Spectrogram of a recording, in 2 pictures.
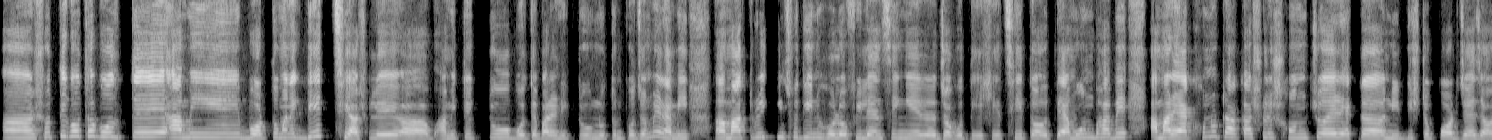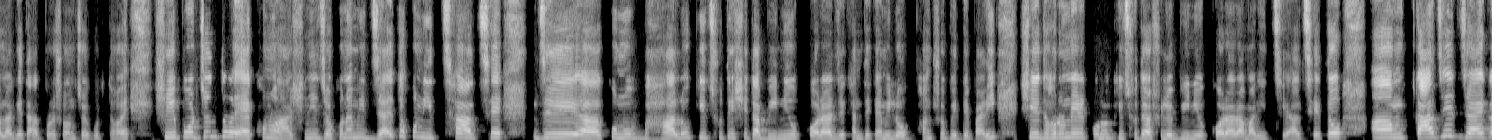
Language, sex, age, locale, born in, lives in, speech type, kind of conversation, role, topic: Bengali, female, 20-24, bn-BD, Bangladesh, Bangladesh, conversation, unstructured, none, বর্তমান অর্থনৈতিক পরিস্থিতি আপনার জীবনে কী প্রভাব ফেলেছে?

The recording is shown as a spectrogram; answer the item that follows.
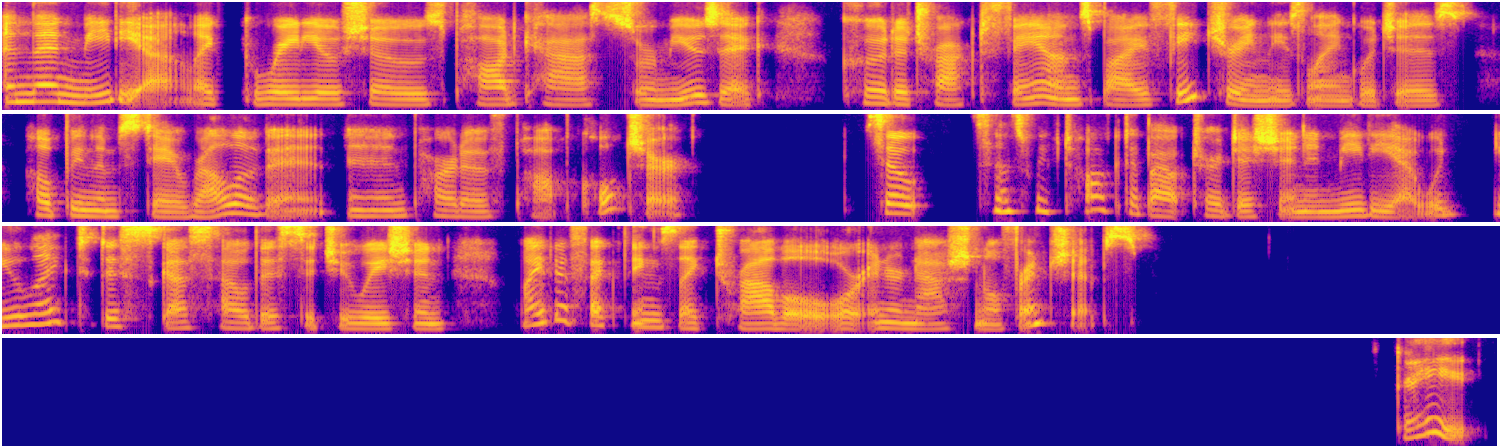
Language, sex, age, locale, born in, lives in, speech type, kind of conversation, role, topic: English, female, 40-44, en-US, United States, United States, read, expert-assistant, expert, What would happen if everyone spoke every language?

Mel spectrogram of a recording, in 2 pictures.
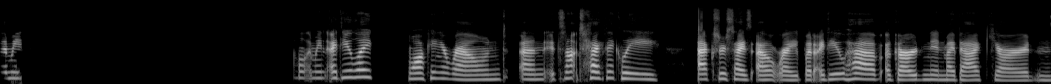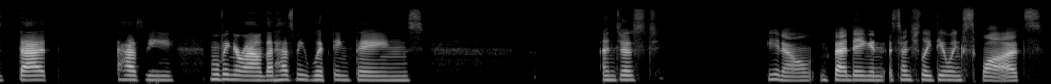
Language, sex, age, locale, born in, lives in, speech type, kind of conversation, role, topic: English, female, 30-34, en-US, United States, United States, conversation, advice, user, How can i stay motivated to keep a regular exercise routine when i'm tired and have a busy schedule?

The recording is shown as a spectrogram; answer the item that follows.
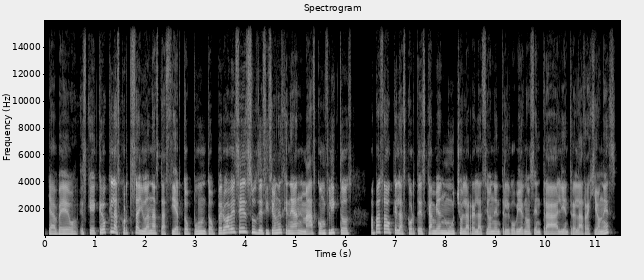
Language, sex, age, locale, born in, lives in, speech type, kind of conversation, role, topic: Spanish, male, 25-29, es-MX, Mexico, Mexico, read, expert-assistant, asker, ¿Cómo puedo empezar a entender las diferencias entre los gobiernos de varios países?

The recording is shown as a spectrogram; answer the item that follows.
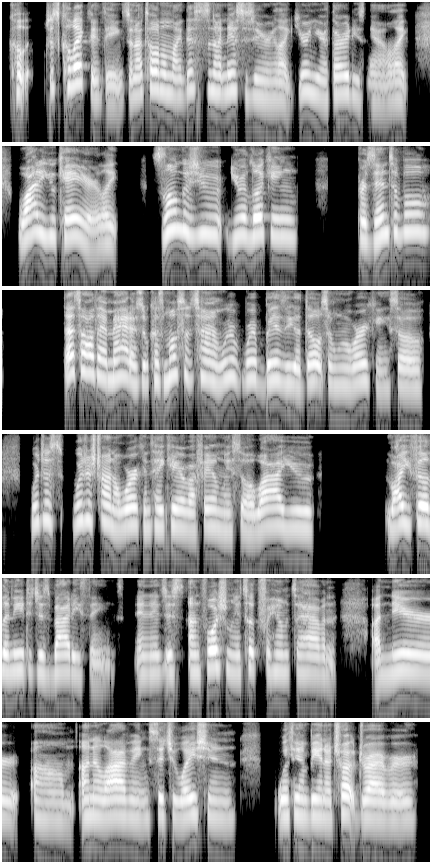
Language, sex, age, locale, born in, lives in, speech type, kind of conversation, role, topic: English, female, 35-39, en-US, United States, United States, conversation, podcast, guest, How can developing good habits and a clear plan make saving money easier for most people?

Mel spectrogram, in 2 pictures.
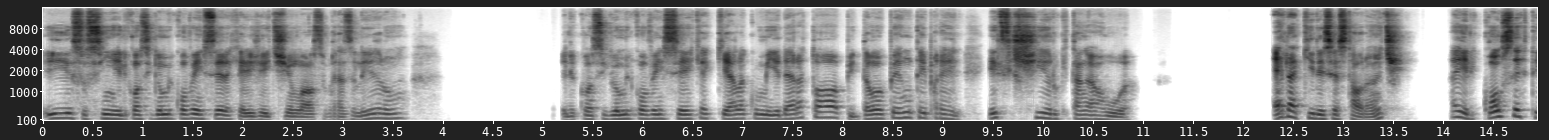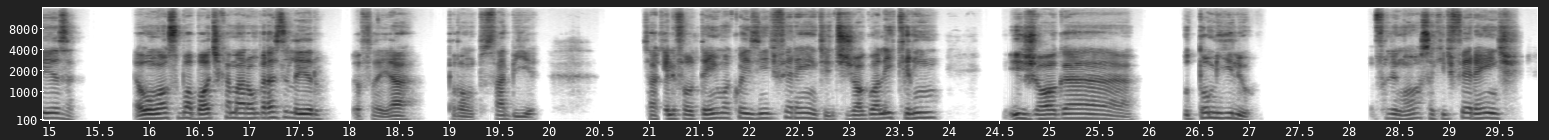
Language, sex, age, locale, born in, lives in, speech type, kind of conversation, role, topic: Portuguese, male, 25-29, pt-BR, Brazil, Spain, conversation, podcast, guest, Que comida de rua fez você parar para provar?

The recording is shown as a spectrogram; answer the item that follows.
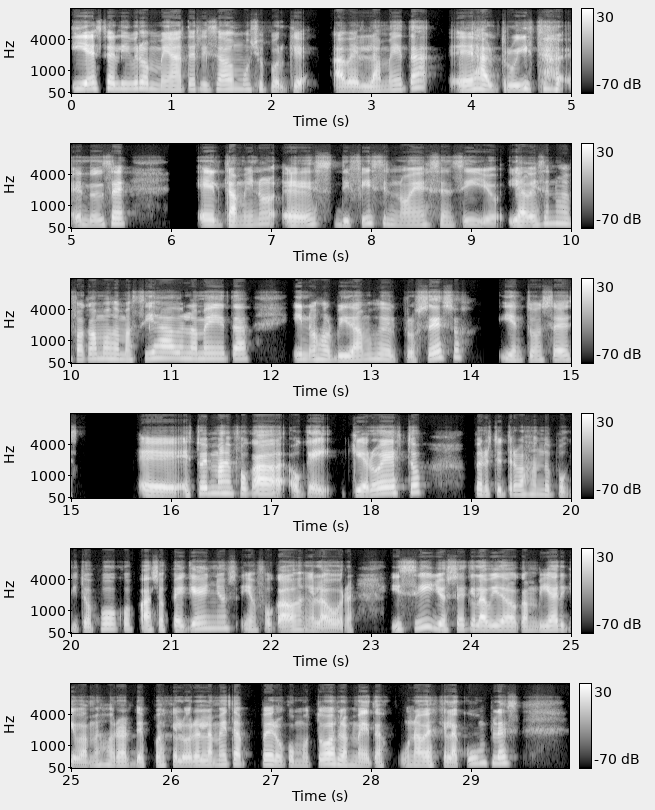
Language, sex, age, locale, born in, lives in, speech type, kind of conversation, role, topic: Spanish, female, 30-34, es-CU, Cuba, United States, conversation, unstructured, none, ¿Hay alguna meta que siempre hayas querido alcanzar?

